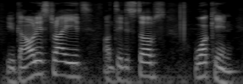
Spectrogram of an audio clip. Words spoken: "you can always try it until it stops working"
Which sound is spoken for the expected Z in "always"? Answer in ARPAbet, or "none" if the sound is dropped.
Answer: S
